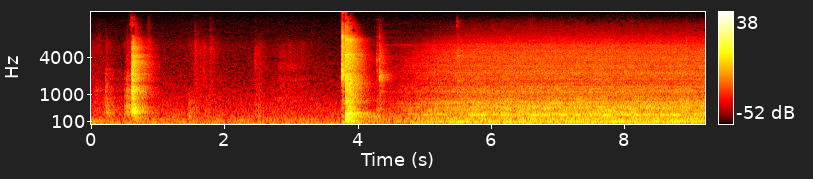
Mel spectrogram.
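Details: 1965-74 Monarch Merit lathe (16" swing, 42" centers) after converting original non-working DC drive to AC drive and cleaning and oiling; two knocks then motor and added cooling fan spin up to a steady even whir, running healthy.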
